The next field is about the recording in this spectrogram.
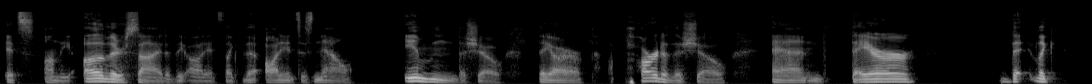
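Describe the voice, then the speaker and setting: A low-pitched man in a dry, close recording, talking as a guest in a conversation. He circles back on his words and stacks short phrases for emphasis, like a performer explaining his craft. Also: dry recording. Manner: repeats words, builds points in short emphatic lists. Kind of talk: animated interview conversation.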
